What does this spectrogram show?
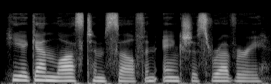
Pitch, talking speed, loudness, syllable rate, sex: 165 Hz, 155 wpm, -19 LUFS, 4.7 syllables/s, female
